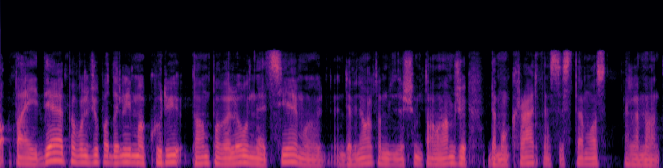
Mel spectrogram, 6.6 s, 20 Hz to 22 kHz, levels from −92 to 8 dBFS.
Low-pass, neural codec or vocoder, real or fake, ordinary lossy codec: 7.2 kHz; codec, 16 kHz, 16 kbps, FreqCodec, smaller model; fake; MP3, 64 kbps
